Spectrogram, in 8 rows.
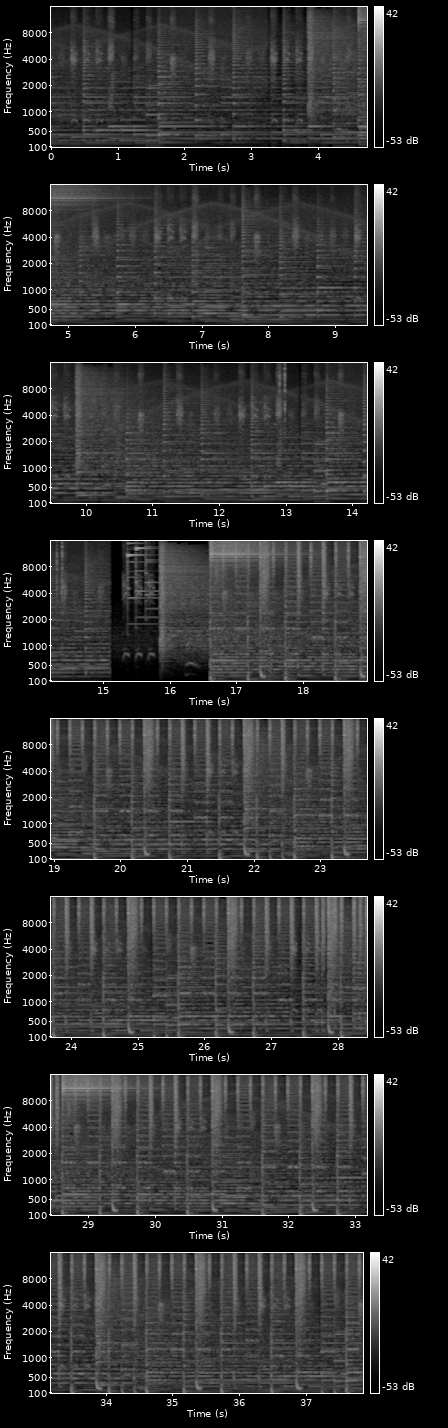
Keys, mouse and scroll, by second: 0.7 click, 2.1 click, 2.9 click, 4.0 click, 4.2 double click, 5.1 click, 6.1 click, 6.3 double click, 7.5 Page_Down, 8.4 click, 9.8 click, 11.8 click, 14.2 click, 14.4 double click, 15.0 click, 16.4 click, 17.0 click, 18.0 click, 19.0 1, 20.5 click, 21.3 1, 23.4 click, 24.4 click, 26.0 click, 27.2 click, 27.9 click, 30.4 ctrl+c, 31.8 click, 34.7 ctrl+v, 35.3 click, 36.9 click.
